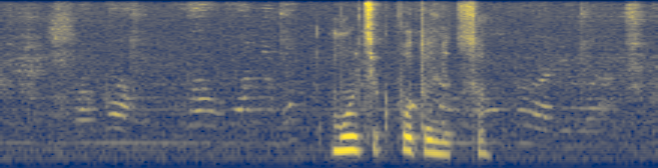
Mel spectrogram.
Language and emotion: Russian, neutral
